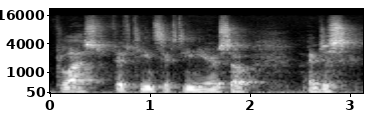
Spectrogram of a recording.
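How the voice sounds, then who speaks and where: A man's voice: deep voice, flat delivery, measured pace, noisy background. A man in his thirties, a plumber, casually talking through a hands-on demonstration at a workbench, plain and step by step with fillers. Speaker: plumbing instructor. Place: indoor workshop bench.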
